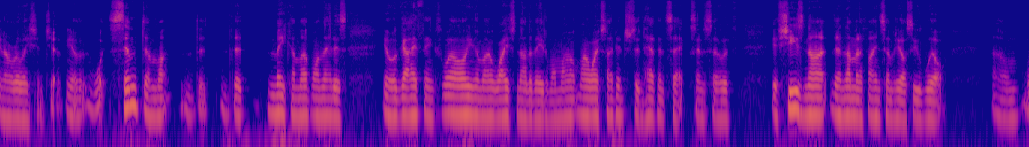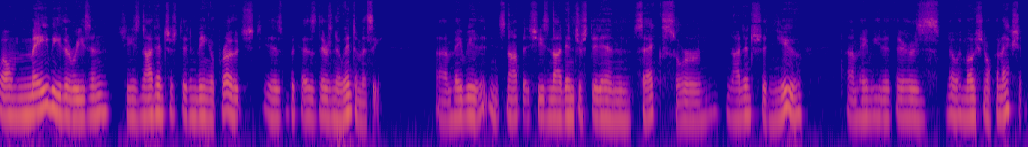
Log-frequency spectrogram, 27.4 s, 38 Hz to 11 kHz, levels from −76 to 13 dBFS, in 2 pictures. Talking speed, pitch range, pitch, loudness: 190 wpm, 120-135 Hz, 125 Hz, -32 LUFS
